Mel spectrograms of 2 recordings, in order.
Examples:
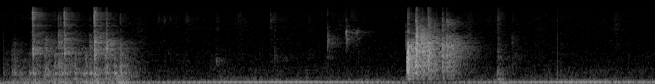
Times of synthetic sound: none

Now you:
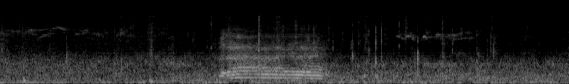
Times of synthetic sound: 0.9-5.7 (codec, HILCodec)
